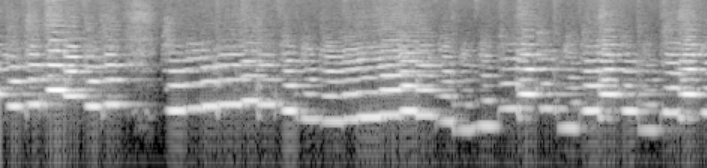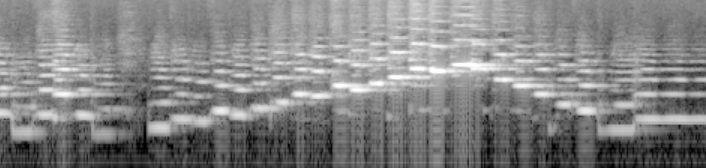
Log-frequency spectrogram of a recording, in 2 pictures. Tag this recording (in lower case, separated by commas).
wind instrument, inside a small room, music, flute, musical instrument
